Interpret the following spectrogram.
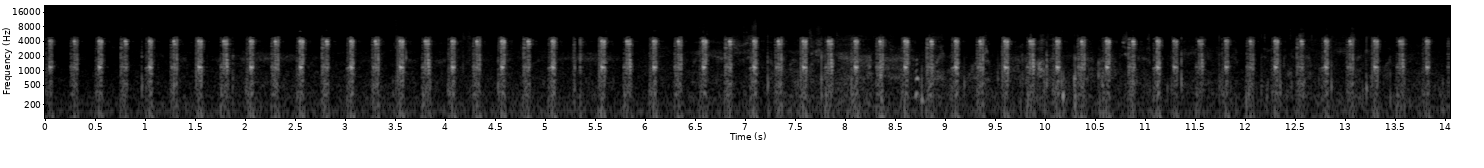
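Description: Countdown timer ticking steadily at about four ticks a second, counting down the one-minute thinking time.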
